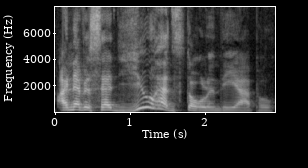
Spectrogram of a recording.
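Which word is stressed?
you. The word "you" carries the stress. A different person was accused. "No, I said it was Jennifer"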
